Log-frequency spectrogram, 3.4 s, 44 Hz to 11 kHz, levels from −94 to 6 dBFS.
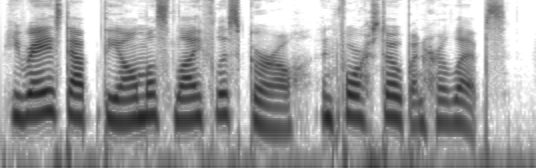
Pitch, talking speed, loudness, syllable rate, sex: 215 Hz, 215 wpm, -17 LUFS, 6.1 syllables/s, female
